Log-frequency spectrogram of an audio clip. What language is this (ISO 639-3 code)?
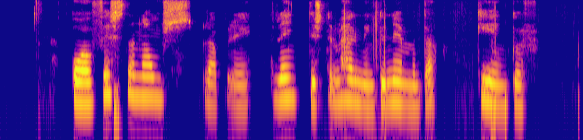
isl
